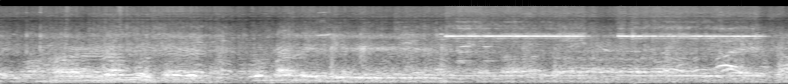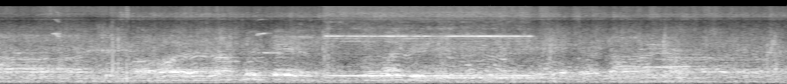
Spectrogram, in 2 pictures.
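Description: A crowd of men chant together loudly outdoors.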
